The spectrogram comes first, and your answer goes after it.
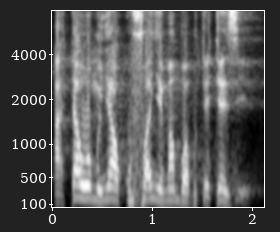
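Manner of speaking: ordinary talk, nothing marked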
